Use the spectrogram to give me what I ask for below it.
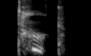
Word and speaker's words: Tag: If you say Tag with a hard G at the end, it sounds unnatural to a German speaker. Make it Tag.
